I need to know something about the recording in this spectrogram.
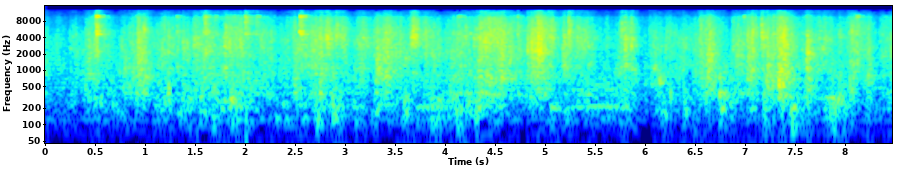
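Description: A large dog snorts and snuffles while playing with a puppy.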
